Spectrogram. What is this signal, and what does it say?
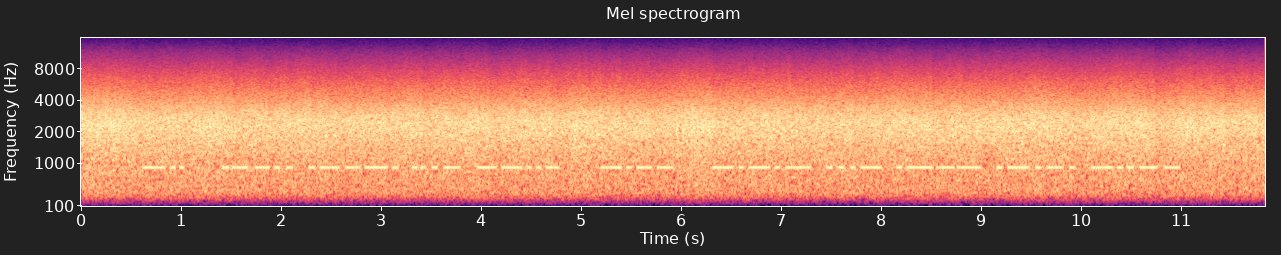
Morse code (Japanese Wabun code), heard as a keyed tone, hand-sent with a straight key, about 23 wpm, 910 Hz, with heavy radio static. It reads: ホ ヱセクヒ ケ サクヲンユ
